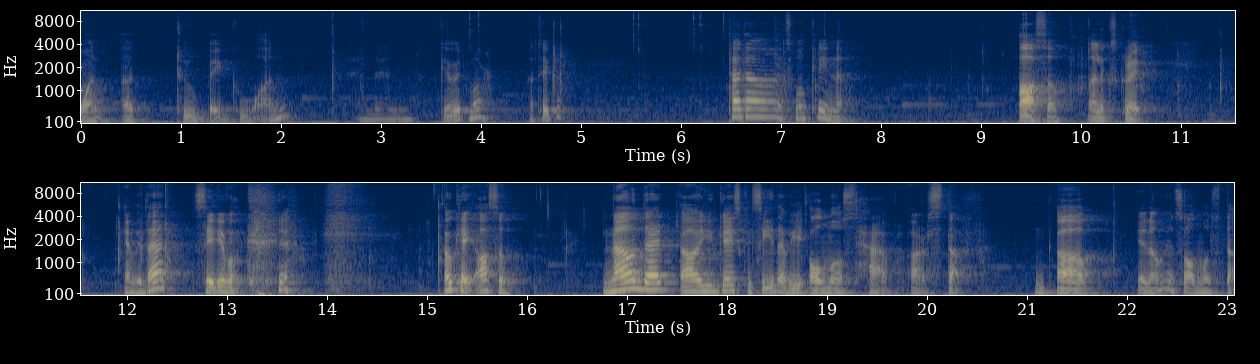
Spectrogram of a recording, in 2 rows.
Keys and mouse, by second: 4.7 Tab, 6.1 click, 7.3-8.9 middle drag, 11.0-11.3 middle drag, 11.5 shift+middle click, 12.3 ctrl+s, 18.7 middle click, 21.4 shift+middle click.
